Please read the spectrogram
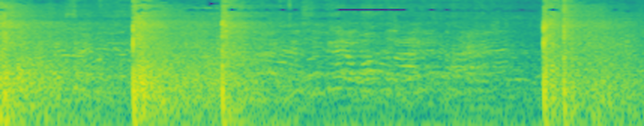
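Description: Firecrackers going off: several sharp bangs at uneven intervals, each ringing out briefly, over the chatter and shouts of a crowd.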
